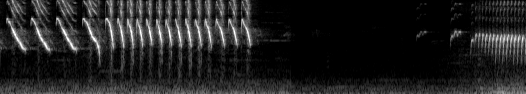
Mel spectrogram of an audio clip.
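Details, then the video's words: Canary song used as a training lure (masteran) to prompt canaries to sing and roll quickly: fast series of bright, downward-sweeping whistled notes in rapid rolls for about two and a half seconds, then quiet, ending on a steady high tone. "Suara mastetan burung kenari _ PANCINGAN AMPUH KENARI BIKIN CEPAT BUNYI NGEROL GACOR"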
